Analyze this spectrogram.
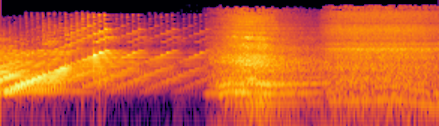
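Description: A car drives on the road to Orlando, its engine note climbing in pitch as it accelerates, followed by a steady rush of road noise.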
